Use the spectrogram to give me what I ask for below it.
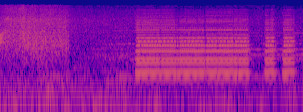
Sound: honking

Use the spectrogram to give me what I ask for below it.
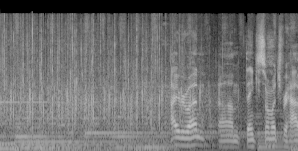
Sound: applause

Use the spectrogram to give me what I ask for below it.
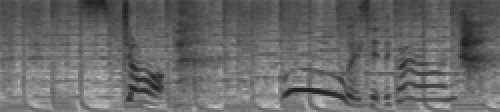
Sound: exclaiming

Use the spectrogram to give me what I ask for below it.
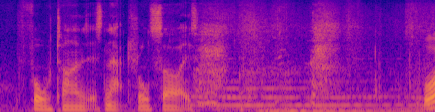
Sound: harry & ron grunting

